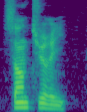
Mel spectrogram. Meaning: 1. century (Roman army type unit) 2. century (period of 100 years)
- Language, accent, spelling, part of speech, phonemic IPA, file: French, France, centurie, noun, /sɑ̃.ty.ʁi/, LL-Q150 (fra)-centurie.wav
